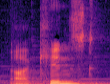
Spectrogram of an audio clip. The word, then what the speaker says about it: Kinzd: a company over here called kins ki NZD I believe it's how you pronounce it they're very nice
